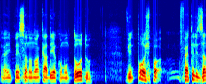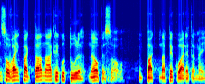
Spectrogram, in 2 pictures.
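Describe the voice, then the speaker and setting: In a northeastern Brazilian accent, a man with a fairly low pitch, ordinary pitch variation and a dark, mellow tone is heard with a dry, close sound and no echo. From Rio Grande do Norte, Brazil. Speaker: panel moderator. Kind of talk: panel moderation.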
